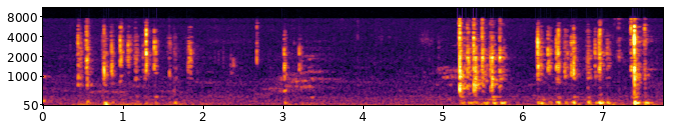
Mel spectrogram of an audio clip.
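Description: Computer keyboard typing on a Windows 10 PC comes in irregular bursts of quick, close key clicks, with brief pauses between runs and a denser flurry near the end.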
